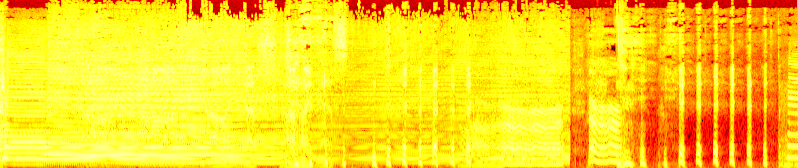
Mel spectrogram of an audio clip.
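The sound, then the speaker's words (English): A long, loud, deep horn from a boat on a lake blares, followed by shorter wavering horn tones and then a quick run of chuckling laughter near the end. “It's a magnificent sight to see those boats on the lake, but just hearing those, I can see why people love listening to our show so much.”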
